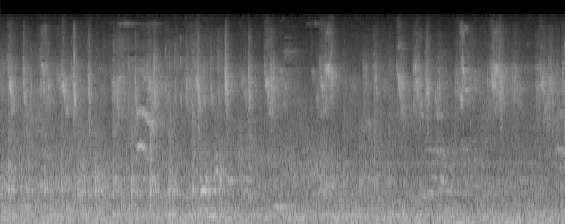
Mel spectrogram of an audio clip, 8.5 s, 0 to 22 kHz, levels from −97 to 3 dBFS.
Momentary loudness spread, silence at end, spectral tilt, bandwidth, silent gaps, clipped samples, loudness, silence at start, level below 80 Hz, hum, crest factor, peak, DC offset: 6 LU; 0 s; -3 dB/octave; 16.5 kHz; none; under 0.1%; -25 LUFS; 0 s; -38 dBFS; none; 20 dB; -6 dBFS; under 0.1%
